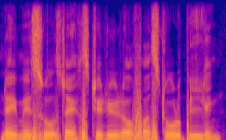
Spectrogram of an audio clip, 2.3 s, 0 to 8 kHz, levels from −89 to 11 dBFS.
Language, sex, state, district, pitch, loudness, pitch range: English, male, Assam, Kamrup Metropolitan, 120 Hz, -16 LUFS, 115-125 Hz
